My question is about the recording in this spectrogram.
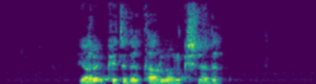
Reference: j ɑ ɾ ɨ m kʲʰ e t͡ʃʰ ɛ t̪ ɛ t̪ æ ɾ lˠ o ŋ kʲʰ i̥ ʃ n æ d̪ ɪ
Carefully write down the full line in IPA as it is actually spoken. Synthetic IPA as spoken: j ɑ ɾ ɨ m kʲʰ e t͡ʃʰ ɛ d̪ ɛ t̪ʰ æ ɾ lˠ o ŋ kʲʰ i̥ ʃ n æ d̪ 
